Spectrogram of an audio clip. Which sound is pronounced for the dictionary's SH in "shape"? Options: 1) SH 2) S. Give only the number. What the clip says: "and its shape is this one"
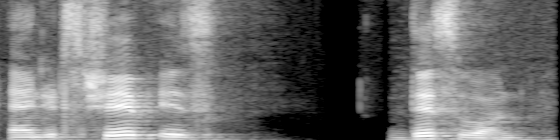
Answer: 1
